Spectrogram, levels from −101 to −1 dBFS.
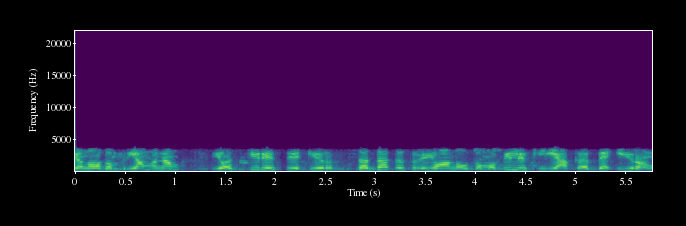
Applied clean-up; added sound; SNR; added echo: none; none; none; none.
